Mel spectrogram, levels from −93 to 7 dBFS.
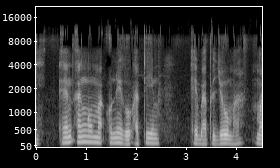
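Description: Throughout the speech, the treble flickers and drops out under a gritty, aliased haze, likely Bluetooth SBC compression starved of bits, which fits a low bitrate near 80 kbps.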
